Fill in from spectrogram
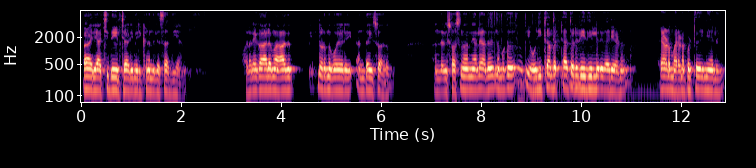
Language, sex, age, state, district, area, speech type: Malayalam, male, 45-60, Kerala, Kasaragod, rural, spontaneous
